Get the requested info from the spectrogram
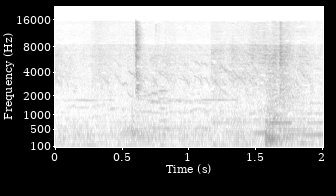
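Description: Birds chirping in the background, with two short knocks of cookware, about half a second in and again near the end.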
